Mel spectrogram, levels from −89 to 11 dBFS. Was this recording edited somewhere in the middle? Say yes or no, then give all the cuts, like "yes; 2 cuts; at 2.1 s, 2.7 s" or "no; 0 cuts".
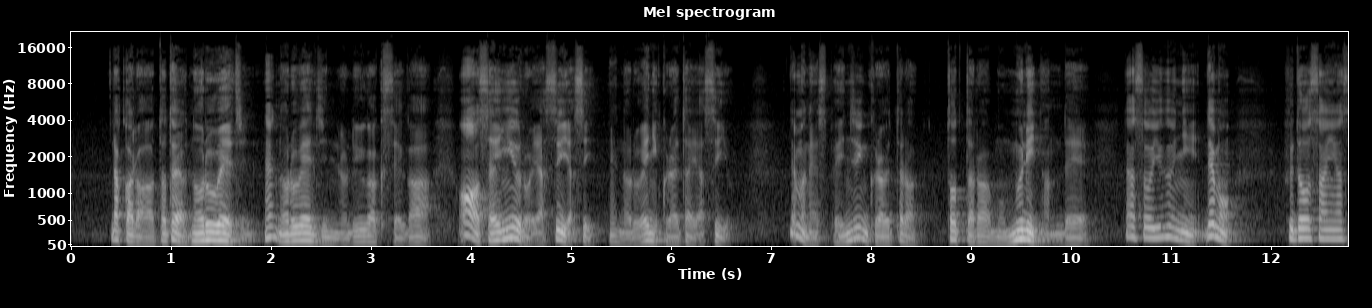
no; 0 cuts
